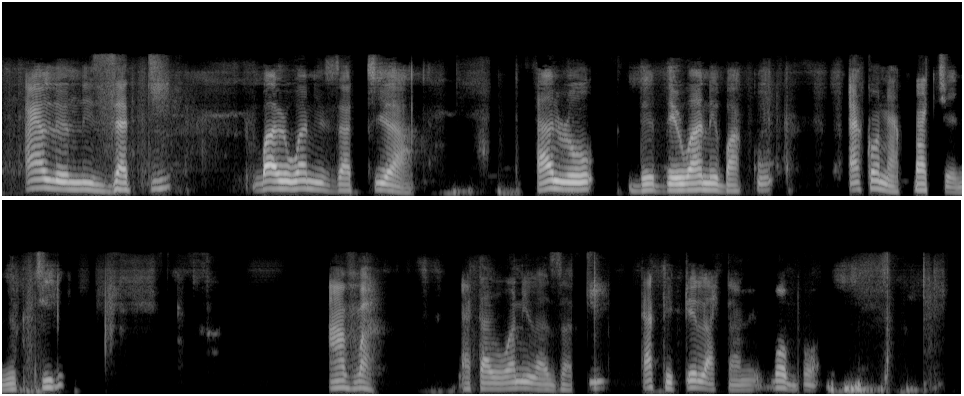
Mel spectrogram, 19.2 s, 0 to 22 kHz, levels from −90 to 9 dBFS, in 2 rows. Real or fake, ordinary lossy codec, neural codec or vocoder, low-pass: fake; MP3, 64 kbps; codec, 16 kHz, 1 kbps, X-Codec, HuBERT features, trained on balanced general audio; 7.2 kHz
